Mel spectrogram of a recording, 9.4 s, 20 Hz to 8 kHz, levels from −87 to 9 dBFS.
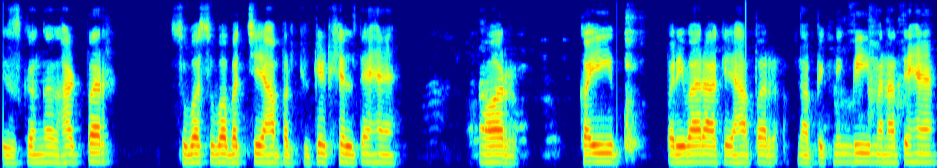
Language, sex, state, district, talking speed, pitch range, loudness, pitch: Hindi, male, Uttar Pradesh, Varanasi, 155 wpm, 140-145 Hz, -17 LUFS, 140 Hz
